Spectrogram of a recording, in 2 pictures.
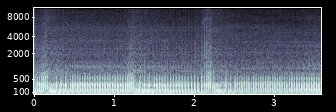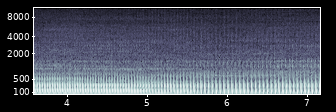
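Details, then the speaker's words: Rebuilt 2008 Yamaha YZ250F four-stroke single, first start after warming, choke off: idle with a steady rattly clatter over the firing beat; something's not right, suspected top-end mechanical noise, source unconfirmed. "you hear that yeah well we got the bike started did you hear that noise we did something's not right"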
